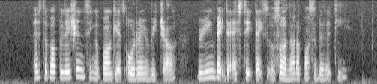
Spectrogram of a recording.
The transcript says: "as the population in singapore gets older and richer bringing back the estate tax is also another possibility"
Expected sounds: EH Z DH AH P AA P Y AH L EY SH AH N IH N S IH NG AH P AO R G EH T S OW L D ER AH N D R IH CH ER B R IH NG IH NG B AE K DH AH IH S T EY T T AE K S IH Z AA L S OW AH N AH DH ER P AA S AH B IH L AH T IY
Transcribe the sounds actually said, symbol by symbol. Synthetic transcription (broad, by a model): EH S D AH P AA P Y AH L EY SH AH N N S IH NG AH P AO G EH T S OW L D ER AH N R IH CH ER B IY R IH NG B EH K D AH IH S T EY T T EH K S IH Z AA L S OW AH N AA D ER P AA S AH B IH L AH T IY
